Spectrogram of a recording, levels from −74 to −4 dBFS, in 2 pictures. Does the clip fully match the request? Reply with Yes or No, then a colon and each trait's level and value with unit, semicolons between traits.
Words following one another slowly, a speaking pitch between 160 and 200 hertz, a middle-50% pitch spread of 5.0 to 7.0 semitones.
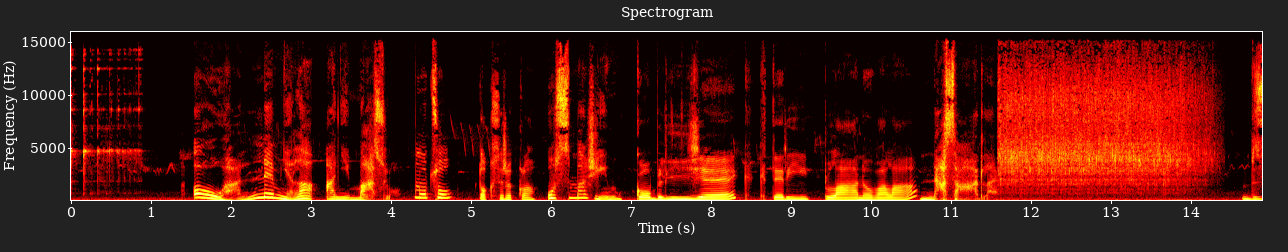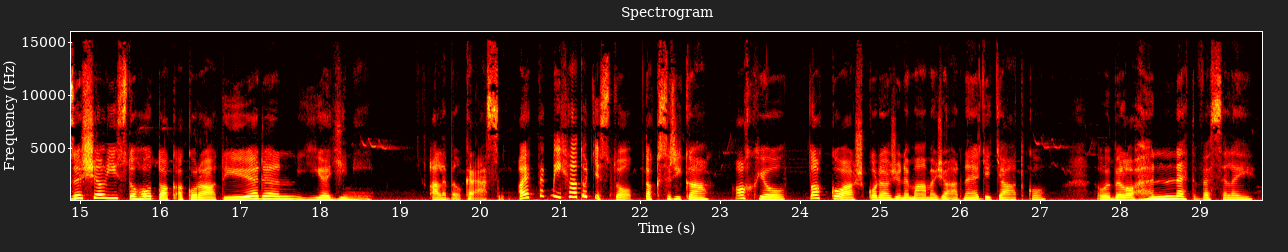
Yes: slow, 95 wpm; high, 190 Hz; wide, 5.4 semitones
